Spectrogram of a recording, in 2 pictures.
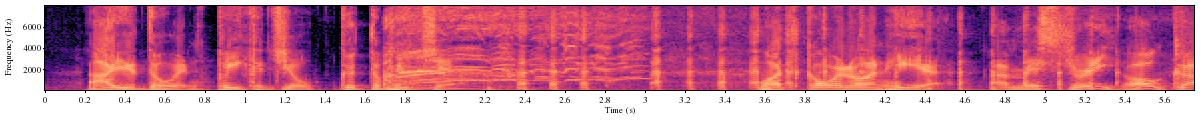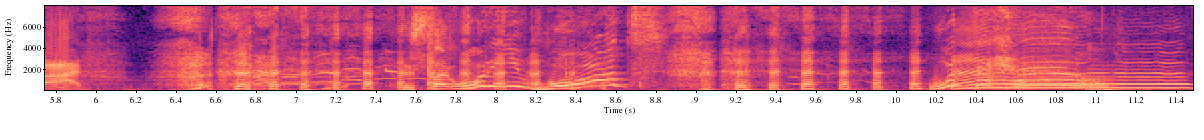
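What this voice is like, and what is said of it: New Yorkish Detective Pikachu voice. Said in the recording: “a sort of fairly New Yorkish ... this is obviously this is an exaggeration, but a very mild one ... This is Pikachu's voice”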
